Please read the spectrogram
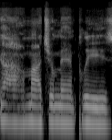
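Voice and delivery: slow, frightened, scared pleading tone. In an interview, a guest recalls a tense moment, retelling scared pleading. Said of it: "I was so scared".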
